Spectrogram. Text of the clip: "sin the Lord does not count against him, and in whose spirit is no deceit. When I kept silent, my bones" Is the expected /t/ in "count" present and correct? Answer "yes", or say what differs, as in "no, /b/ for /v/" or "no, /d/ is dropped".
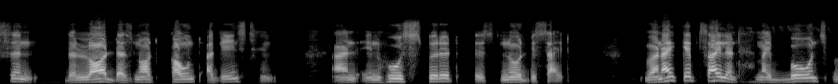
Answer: yes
